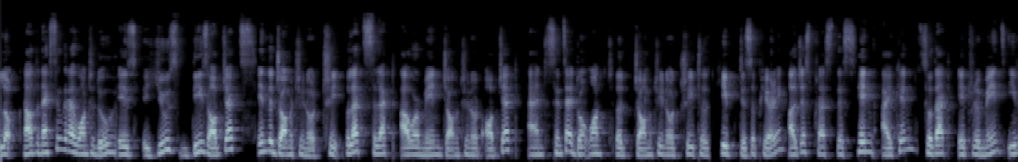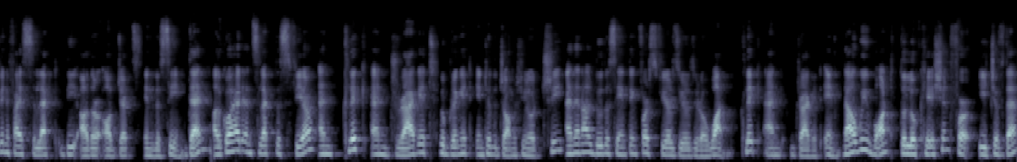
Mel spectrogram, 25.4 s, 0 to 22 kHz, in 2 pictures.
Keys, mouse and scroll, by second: 1.4 click, 4.7 click, 7.8 scroll down 2, 8.1-9.7 middle drag, 9.7 scroll up 3, 10.8 click, 13.1 click, 14.0 click, 14.7 click, 14.9-15.2 scroll down 2, 15.4 click, 16.6 click, 17.2 click, 18.9 middle click, 19.2-19.6 scroll up 2, 19.7 click, 20.6 click, 21.1 click, 23.1 click, 23.1 scroll down 1, 23.4-23.8 middle drag, 24.2 click, 24.7 click, 25.1 middle click.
